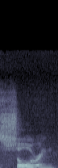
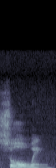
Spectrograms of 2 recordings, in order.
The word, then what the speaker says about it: soaring: teaches english and says it is pronounced with an r or as an r so it's soaring oh not sawing right well done john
